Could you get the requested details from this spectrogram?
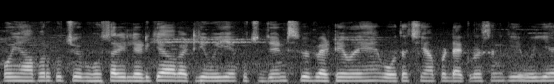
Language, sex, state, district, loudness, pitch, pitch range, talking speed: Hindi, male, Haryana, Jhajjar, -17 LUFS, 170 Hz, 165-175 Hz, 260 wpm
